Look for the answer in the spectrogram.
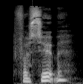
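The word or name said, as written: forsømme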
